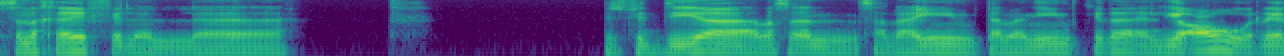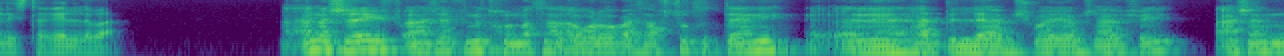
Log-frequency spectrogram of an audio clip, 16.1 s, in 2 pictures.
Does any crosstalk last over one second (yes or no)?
no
